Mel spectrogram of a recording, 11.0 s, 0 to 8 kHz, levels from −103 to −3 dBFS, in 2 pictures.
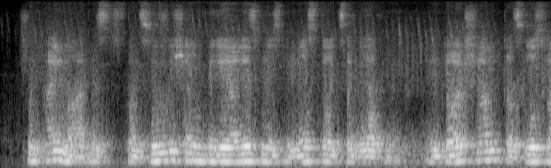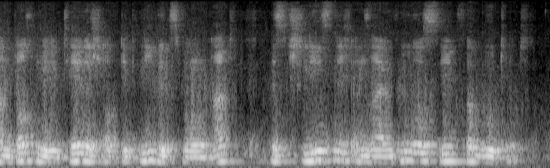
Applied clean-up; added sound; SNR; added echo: neural separator model SepFormer DNS4.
